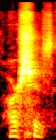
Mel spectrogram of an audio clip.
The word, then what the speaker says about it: Arches: faster drawing paper uh Ares yeah how do you say that it's Arch I'm pretty sure it's Arch it's French right uh anyway working with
